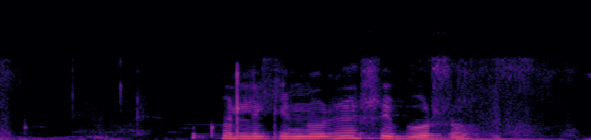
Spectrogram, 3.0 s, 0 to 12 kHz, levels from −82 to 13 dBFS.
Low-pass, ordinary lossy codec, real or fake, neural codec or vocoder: 7.2 kHz; Opus, 16 kbps; real; none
